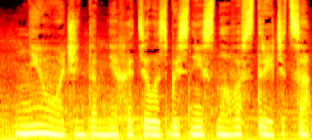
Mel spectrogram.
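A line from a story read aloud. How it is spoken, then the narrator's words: Quiet mutter. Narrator (Russian): тихонько пробормотала Мисса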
